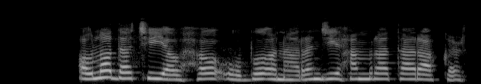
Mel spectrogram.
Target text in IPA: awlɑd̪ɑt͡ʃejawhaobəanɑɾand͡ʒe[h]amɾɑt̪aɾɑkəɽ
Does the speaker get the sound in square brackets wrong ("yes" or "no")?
no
